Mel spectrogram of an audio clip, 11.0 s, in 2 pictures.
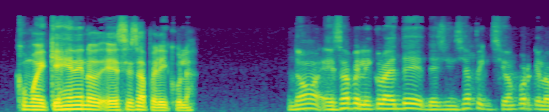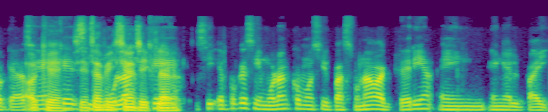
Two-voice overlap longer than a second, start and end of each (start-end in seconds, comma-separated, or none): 5.7-7.3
